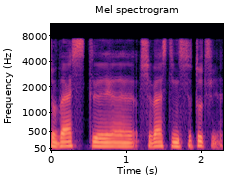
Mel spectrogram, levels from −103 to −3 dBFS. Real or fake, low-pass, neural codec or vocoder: fake; 7.2 kHz; codec, 16 kHz, 1 kbps, FunCodec, trained on Chinese and English, 50 frames a second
